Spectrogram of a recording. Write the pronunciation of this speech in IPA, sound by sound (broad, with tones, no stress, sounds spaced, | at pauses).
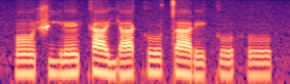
ɔ̃˨ ʃ i˨ ɾ ɛ̃˨˦ k a˦˨ j a˨˦ k o˦ t a˦˨ ɾ e˨˦ k o˦ h o˦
